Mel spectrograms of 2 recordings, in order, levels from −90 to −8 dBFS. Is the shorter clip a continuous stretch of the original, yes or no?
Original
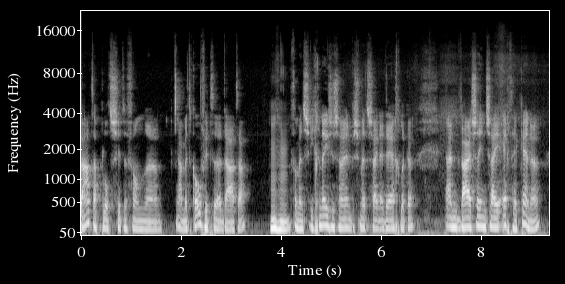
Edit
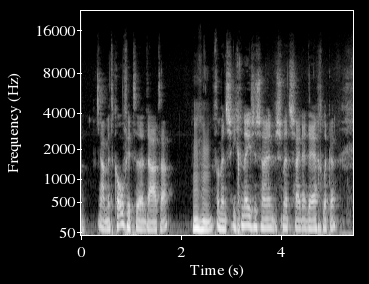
yes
